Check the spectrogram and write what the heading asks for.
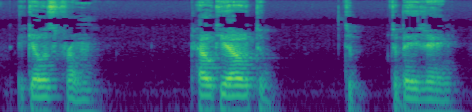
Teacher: The from and the to get so small, you almost don't hear a vowel at all. And that's a reduced vowel.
